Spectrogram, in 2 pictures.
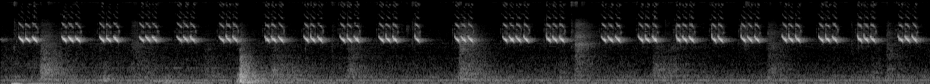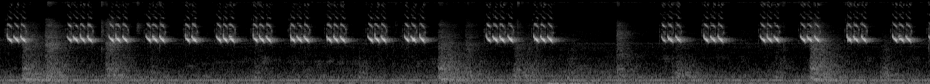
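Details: Cricket chirping steadily, high, sharp pulsed chirps in quick groups, roughly 160 per minute, with brief pauses near the middle and a few soft low thumps underneath.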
